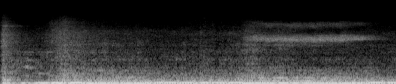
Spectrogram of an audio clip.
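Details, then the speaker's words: Classic truck fired up with the muffler removed: loud unmuffled rumble, then a sharp high squeal rising for about a second from a slipping drive belt. "All you hear is belt squeal. All right, it's a little awesome."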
